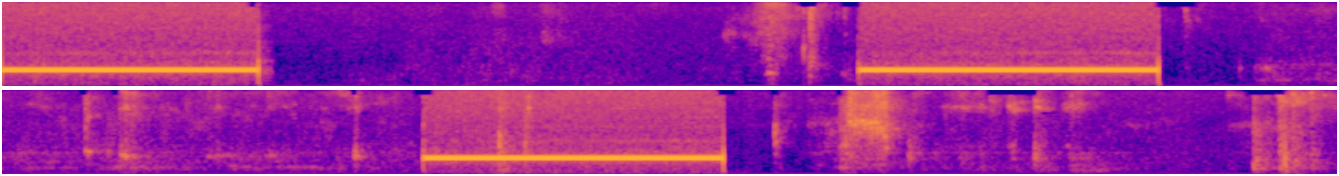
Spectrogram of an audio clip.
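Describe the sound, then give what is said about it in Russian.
A telephone ringback tone while a call is transferred to an employee's mobile phone: three steady, loud single-pitch beeps, each about two seconds long, separated by roughly four-second gaps with faint line noise between them. “Перевод на сотовый телефон сотрудника.”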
